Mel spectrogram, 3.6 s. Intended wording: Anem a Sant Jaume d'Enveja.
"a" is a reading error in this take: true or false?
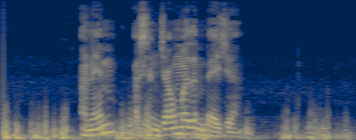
false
